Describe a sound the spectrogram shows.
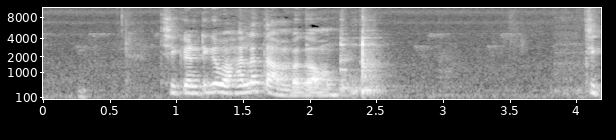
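A glass lid clinks onto a metal pot.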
